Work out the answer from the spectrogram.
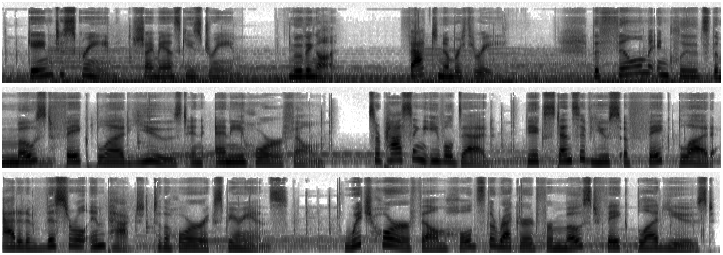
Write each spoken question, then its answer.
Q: Which horror film holds the record for most fake blood used?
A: Correct answer, Iron Lung.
